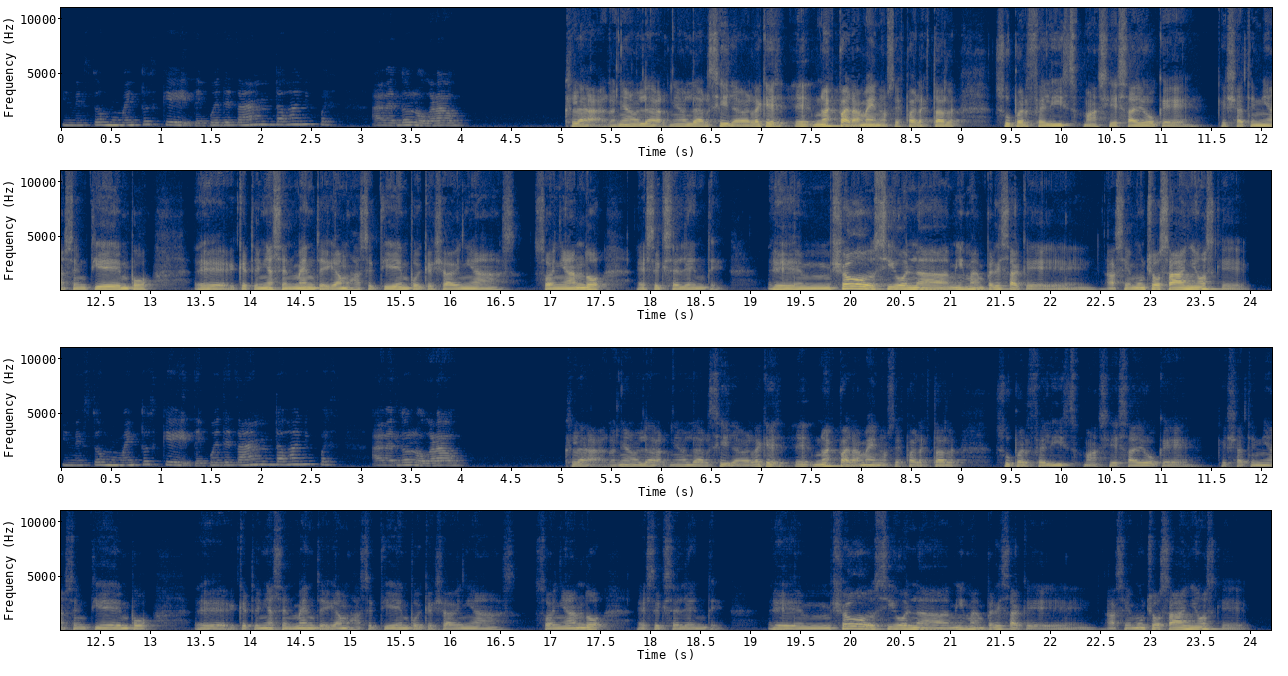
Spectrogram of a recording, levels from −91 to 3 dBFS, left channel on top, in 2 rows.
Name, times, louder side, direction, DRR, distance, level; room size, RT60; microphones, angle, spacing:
voice 1, 0.0-2.8 3.1-4.1, right 1 dB, 20° right, 0.7 m, -45 dB
voice 2, 5.0-13.2 13.4-16.6 16.9-18.7 19.2-24.0, left 6 dB, 70° left, 0.3 m, -28 dB
4.4 x 3.0 x 2.4 m
head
